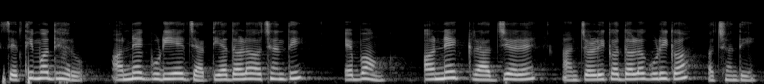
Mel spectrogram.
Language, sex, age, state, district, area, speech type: Odia, female, 18-30, Odisha, Kandhamal, rural, spontaneous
